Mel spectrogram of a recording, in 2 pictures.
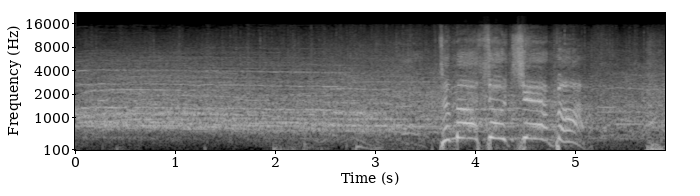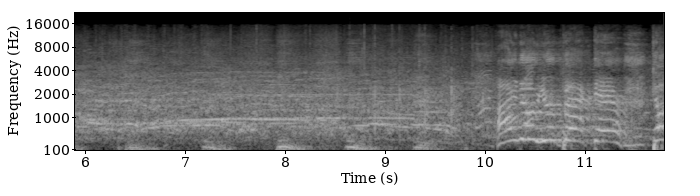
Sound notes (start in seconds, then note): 0.1 cheers and applause; 8.3 breathing hard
